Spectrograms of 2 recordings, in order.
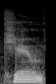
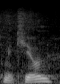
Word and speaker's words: McKeon: next i'd invite kion to the table please good morning thank you for um joining us uh monica do you want to correct you on pronouncing of my last name it's mckeon sorry i've got a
